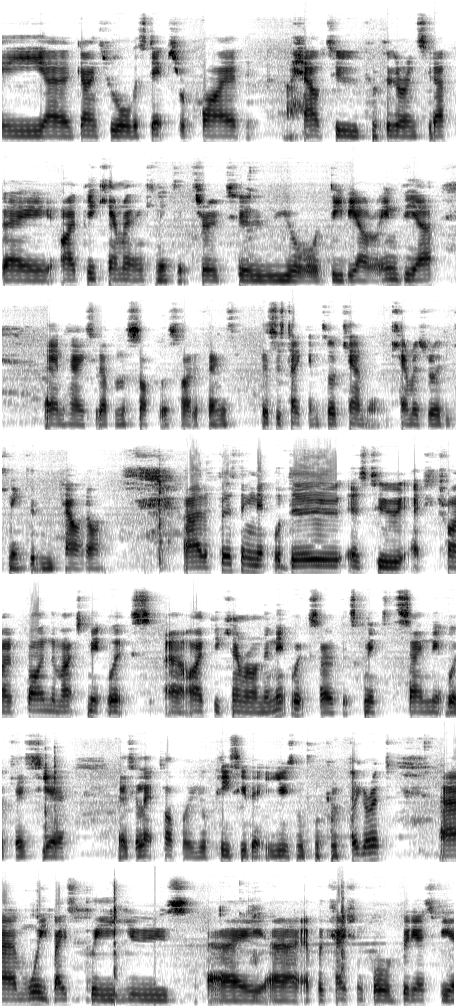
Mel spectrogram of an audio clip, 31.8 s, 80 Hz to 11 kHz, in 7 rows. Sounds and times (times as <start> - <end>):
Speech: 0.0 - 31.7.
